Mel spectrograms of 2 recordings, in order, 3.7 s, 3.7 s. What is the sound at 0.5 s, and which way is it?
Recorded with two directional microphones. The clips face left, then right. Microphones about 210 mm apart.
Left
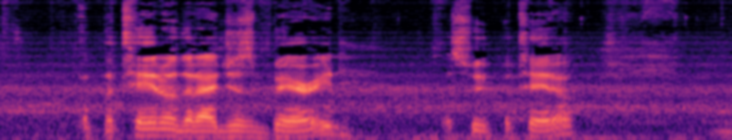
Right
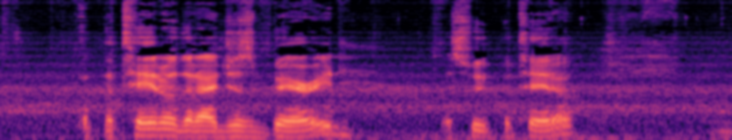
Speech, 25° right (ahead or behind).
